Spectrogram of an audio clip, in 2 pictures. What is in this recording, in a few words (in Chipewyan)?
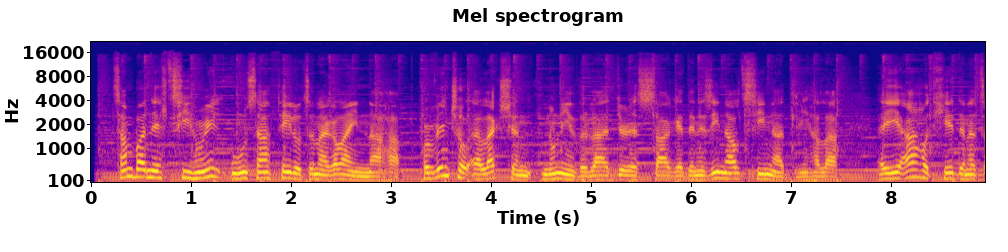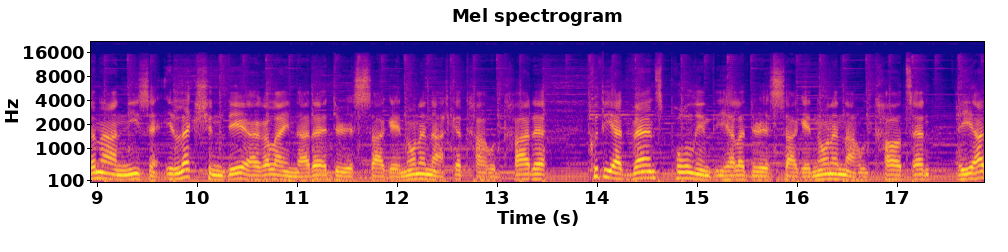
recruitment ad Dene; Take Part; MBC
